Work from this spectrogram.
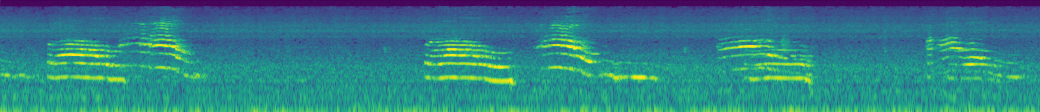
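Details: Huimang the cat delivers a barrage of scolding at Jaetbit, who retorts. Six rapid meows about every one to two seconds, each bending down in pitch, some ending in a sliding squeak, over faint hiss.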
